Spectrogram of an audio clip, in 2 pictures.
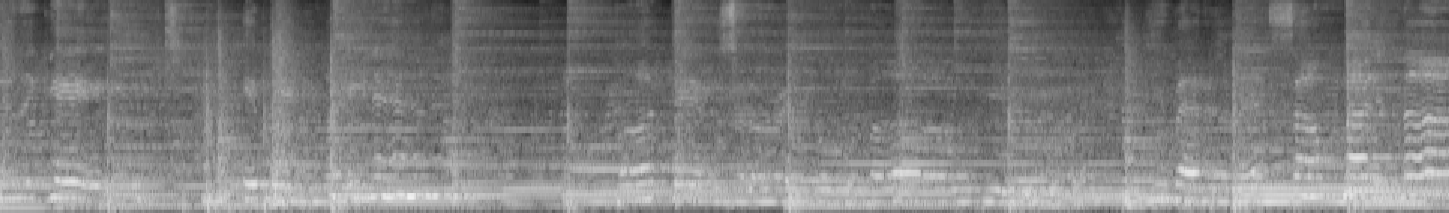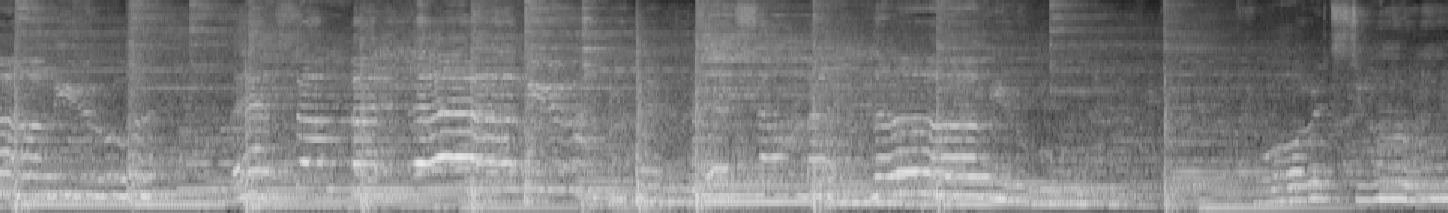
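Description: Live band playing a song: a lead vocalist singing over keyboard chords, electric guitars and a drum kit. The recording levels were set too hot, so the sound is overloaded.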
